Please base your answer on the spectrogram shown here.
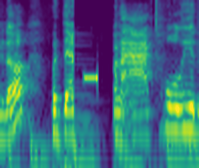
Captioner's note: beep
